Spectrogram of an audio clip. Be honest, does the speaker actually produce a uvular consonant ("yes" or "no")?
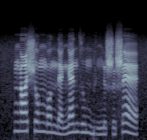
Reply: no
